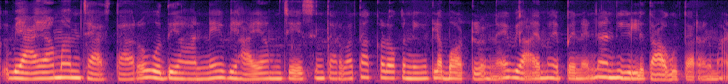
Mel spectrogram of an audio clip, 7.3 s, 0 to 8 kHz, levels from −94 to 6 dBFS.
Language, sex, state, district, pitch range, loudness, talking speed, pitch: Telugu, female, Andhra Pradesh, Guntur, 210-235 Hz, -15 LUFS, 140 wpm, 220 Hz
